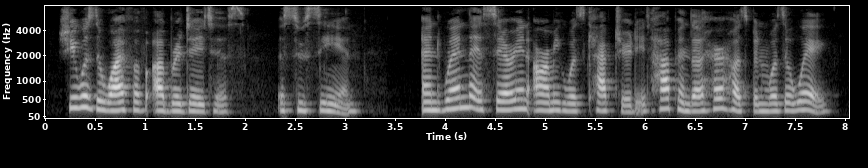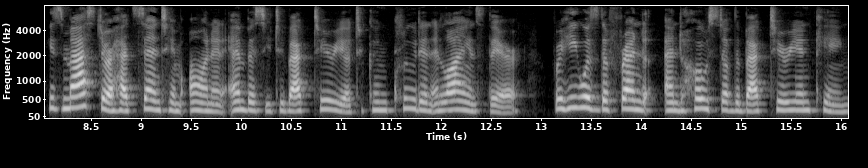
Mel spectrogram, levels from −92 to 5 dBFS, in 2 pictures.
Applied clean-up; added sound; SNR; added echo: none; none; none; none.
